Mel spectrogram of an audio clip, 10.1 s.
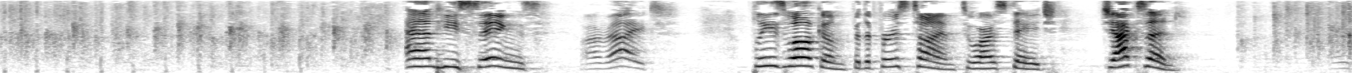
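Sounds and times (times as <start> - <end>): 
audience applause: 0.0 - 3.0, 9.3 - 10.1
speech: 3.1 - 9.0.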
